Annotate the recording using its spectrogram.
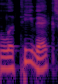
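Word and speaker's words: Latinx: It's that you people decided to rewrite the English language in unnatural ways and then embrace the talking points and Latinex, which rhymes with Kleenex, that no person in the Hispanic community actually says.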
